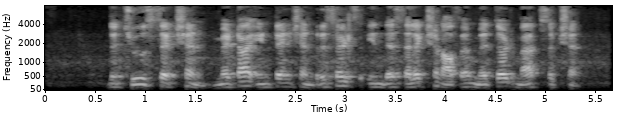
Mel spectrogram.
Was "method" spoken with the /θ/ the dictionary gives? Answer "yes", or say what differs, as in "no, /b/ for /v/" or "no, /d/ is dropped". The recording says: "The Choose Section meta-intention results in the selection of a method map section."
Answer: no, /t/ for /θ/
